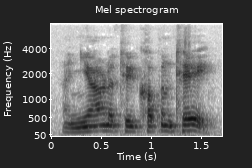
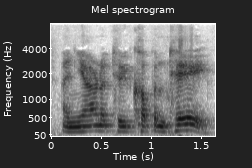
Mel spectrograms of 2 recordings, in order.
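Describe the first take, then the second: No difference in how they are said.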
